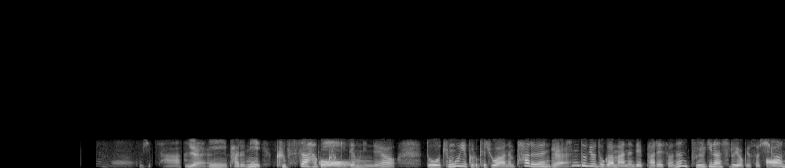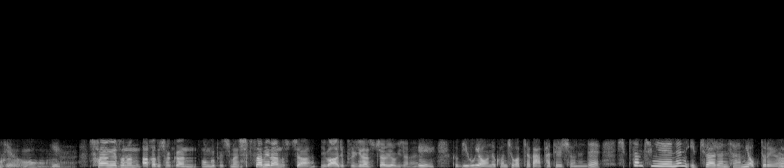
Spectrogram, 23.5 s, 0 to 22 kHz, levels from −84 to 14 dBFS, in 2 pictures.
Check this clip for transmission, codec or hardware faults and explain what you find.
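Two brief transmission faults occur, both packet loss with pitch repetition, heard through telephone-band G.711 coding. From 7.10 to 7.26 s, about 120 ms of speech goes missing in scattered pieces across 160 ms, with the longest run 40 ms, consistent with around six lost 20 ms packets. At 22.20 to 22.22 s a single 20 ms gap follows. Each time the receiver loops the last pitch period, so the sound turns into a short, buzzy, held tone rather than falling silent or clicking, which is how it differs from a plain dropout.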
